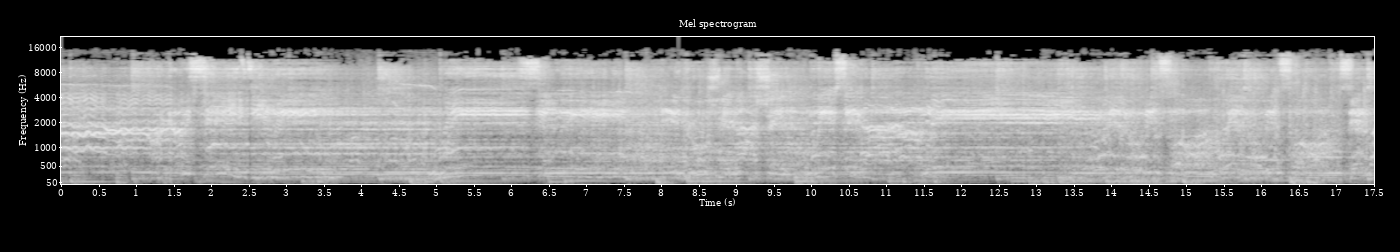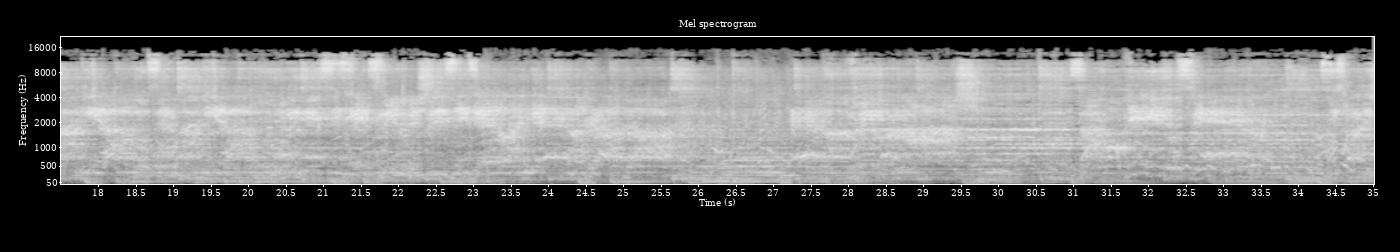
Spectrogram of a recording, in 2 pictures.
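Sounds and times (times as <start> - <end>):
man and women singing pop song: 0.0 - 26.2, 27.2 - 35.0.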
